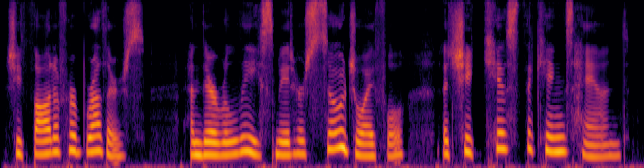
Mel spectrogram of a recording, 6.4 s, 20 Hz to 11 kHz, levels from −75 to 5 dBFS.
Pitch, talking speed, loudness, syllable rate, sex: 230 Hz, 170 wpm, -16 LUFS, 4.2 syllables/s, female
